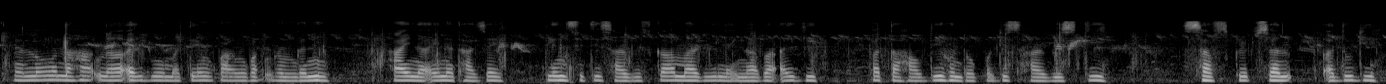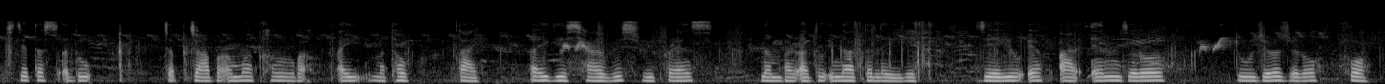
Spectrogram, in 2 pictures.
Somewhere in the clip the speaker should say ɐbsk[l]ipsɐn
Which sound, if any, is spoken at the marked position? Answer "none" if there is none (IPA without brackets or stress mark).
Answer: ɾ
